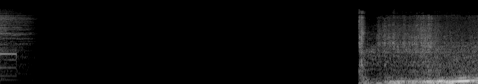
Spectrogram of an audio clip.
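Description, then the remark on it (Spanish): After a brief sound and a long silence, the engine of a racing Safety Car suddenly roars in loud, its pitch climbing as it revs hard through the final second. “Cuando hay follón, sale un coche que se llama el Safety Car.”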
